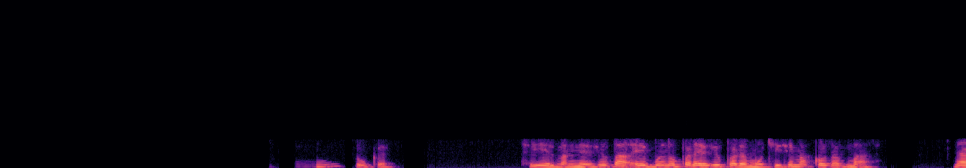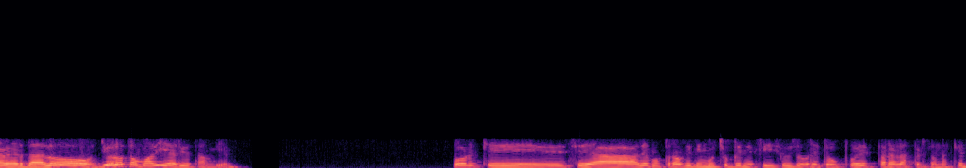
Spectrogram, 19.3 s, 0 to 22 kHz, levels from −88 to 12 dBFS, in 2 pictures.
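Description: Speech carried over an AMR narrowband mobile link, with nothing above 4 kHz. An audio dropout to a faint residue is already under way as the clip opens and lasts until 3.16 s: only faint sound is left, roughly 25 dB below the signal, likely from a break upstream while the path stayed live. Two AMR rate drops, at 7.92 to 8.79 s and 17.82 to 19.29 s, leave the band unchanged but make the sound rougher and more synthetic, consistent with the codec falling from 12.2 kbps to a lower rate around 5.9 kbps.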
